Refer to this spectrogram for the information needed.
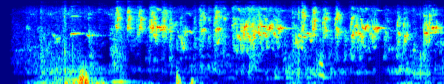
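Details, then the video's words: Budgerigars singing: dense, scratchy high chirps and warbles run almost continuously after a brief quiet start, with a few low thumps and some background rumble underneath. "budgie parrots singing"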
